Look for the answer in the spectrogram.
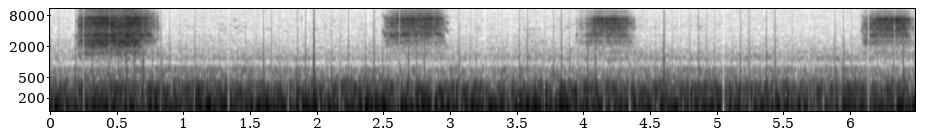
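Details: Five wild barn owl chicks in a nest box, fed by their mother at breakfast; four rough hissing screeches, each about half a second long, recurring every one to two seconds over a background hum.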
